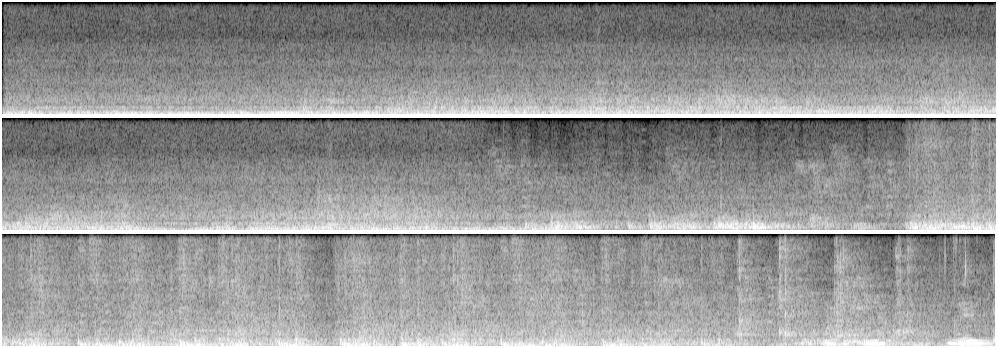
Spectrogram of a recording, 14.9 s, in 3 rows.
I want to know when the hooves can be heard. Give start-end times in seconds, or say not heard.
7.4-14.5.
